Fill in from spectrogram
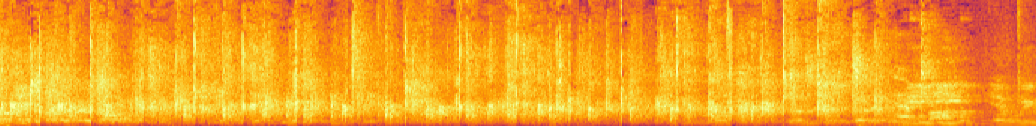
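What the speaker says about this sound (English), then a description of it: "Can we applaud?" Applause at a Half Moon Bay city council special meeting: dense, steady clapping from many hands in a room, sustained for several seconds before thinning out at the end, with voices faintly mixed in.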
